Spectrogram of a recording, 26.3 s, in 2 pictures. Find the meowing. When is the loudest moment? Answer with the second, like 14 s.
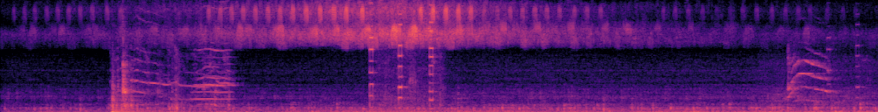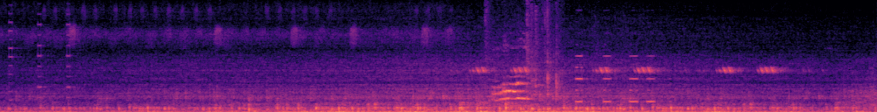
21 s.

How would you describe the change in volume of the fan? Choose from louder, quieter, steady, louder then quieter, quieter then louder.
louder.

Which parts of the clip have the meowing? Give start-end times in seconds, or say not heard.
1.6-3.5, 11.3-13.2, 20.4-21.6.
